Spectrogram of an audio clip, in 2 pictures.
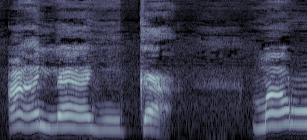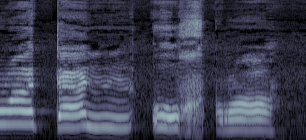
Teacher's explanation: Ra sini ada tasydid, jadi kita kena baca tekan ataupun jud. Marratan, 2 kena baca tebal. Kerana ra yang pertama mati, ra yang kedua baris atas.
